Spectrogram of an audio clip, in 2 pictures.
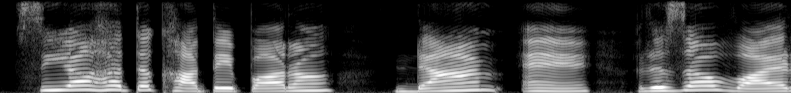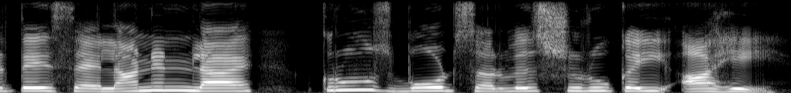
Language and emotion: Sindhi, neutral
